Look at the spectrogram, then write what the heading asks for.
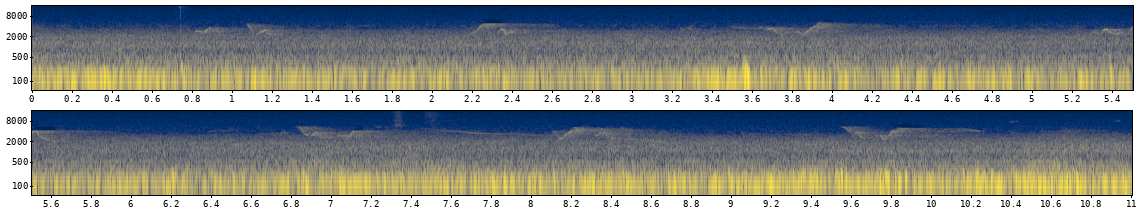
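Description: Small birds chirping in short calls about once a second, with one longer falling call about seven seconds in, over a steady low rumble.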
